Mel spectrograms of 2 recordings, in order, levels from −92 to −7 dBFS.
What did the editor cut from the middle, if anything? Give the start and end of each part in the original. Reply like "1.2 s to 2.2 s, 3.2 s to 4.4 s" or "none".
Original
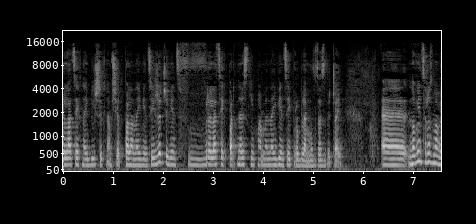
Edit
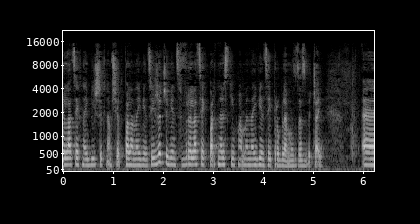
2.4 s to 2.7 s

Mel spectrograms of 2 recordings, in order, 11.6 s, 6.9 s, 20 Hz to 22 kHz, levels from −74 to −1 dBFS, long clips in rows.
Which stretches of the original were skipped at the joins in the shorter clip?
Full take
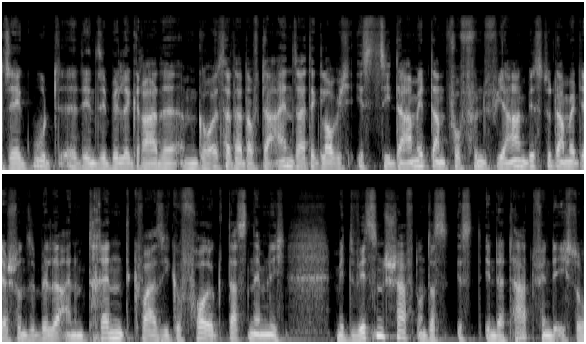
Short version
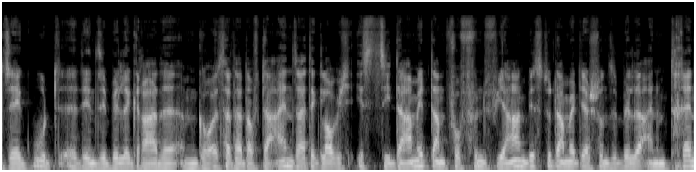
none

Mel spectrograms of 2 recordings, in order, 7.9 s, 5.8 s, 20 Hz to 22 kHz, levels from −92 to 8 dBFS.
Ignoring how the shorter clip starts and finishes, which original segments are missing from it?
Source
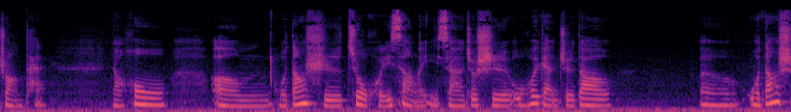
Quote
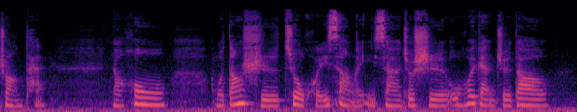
2.1 s to 2.8 s

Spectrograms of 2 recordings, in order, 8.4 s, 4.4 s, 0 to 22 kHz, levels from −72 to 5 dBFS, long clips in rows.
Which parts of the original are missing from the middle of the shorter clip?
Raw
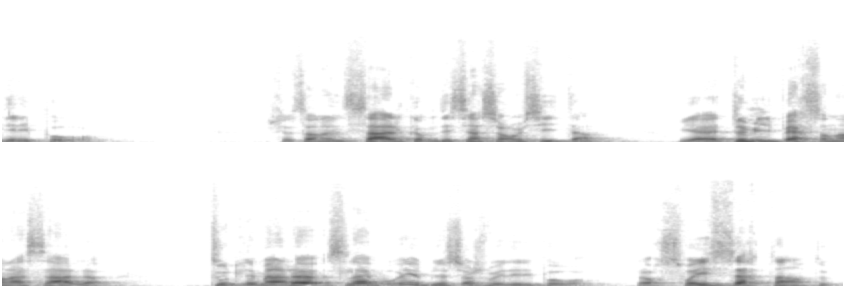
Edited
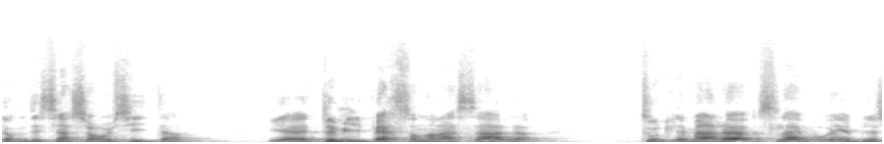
none

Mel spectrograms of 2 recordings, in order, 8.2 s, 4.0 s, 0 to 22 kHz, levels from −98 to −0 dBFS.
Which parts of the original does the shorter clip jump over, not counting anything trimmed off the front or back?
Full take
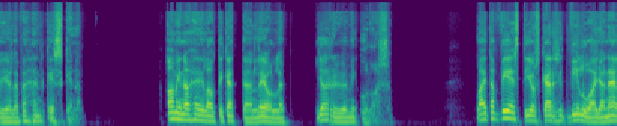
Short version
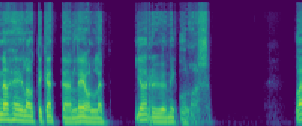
none

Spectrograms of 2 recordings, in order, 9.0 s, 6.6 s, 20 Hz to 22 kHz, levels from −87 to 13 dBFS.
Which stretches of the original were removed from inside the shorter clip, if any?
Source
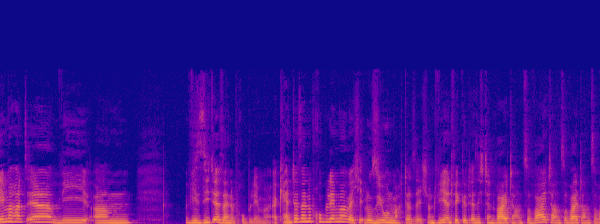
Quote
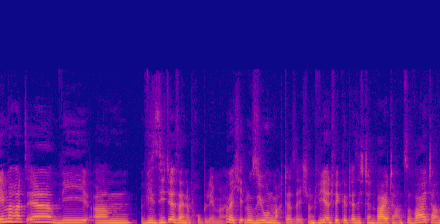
2.1 s to 2.7 s, 4.1 s to 5.2 s

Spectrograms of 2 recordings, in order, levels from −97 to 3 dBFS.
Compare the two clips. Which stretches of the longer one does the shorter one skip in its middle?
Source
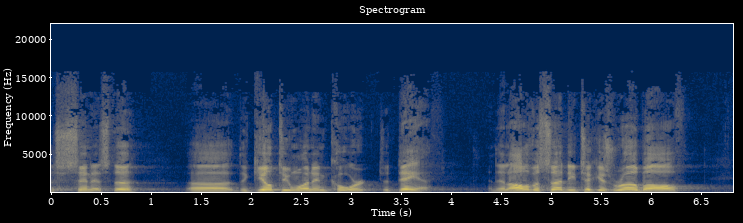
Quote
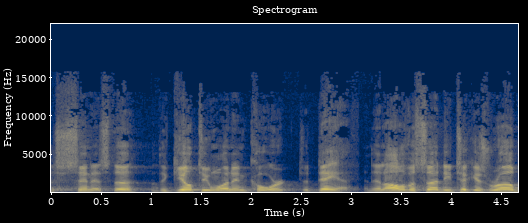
1.0 s to 1.8 s, 3.9 s to 4.3 s

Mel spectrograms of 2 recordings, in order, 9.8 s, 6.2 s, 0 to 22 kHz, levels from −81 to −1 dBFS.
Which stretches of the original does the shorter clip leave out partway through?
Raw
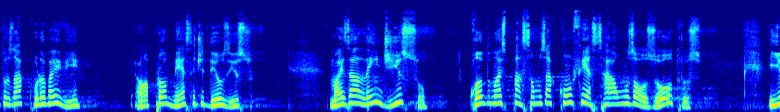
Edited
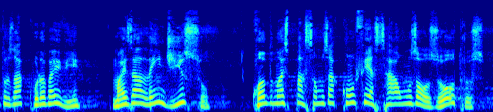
1.3 s to 4.0 s

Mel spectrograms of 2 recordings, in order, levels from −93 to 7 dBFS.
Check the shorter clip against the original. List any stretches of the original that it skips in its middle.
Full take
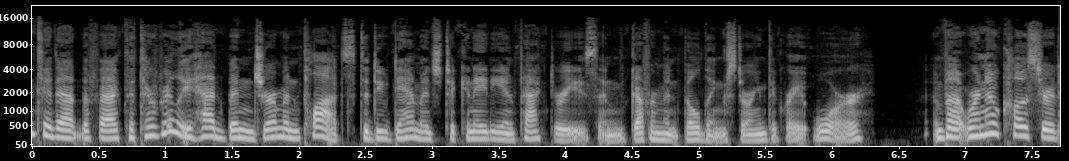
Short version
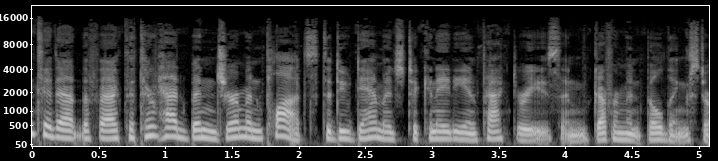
0.9 s to 1.2 s

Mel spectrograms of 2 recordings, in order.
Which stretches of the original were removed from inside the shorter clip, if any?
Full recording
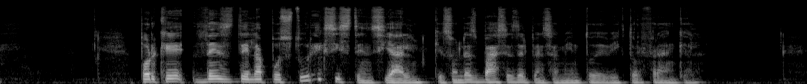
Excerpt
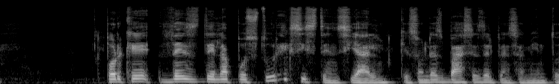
1.0 s to 1.4 s

